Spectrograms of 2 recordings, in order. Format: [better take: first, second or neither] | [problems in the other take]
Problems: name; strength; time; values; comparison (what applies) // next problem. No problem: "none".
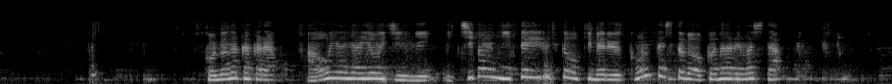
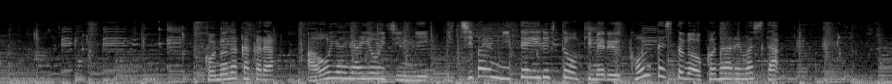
second | noise reduction (neural separator model SepFormer DNS4)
